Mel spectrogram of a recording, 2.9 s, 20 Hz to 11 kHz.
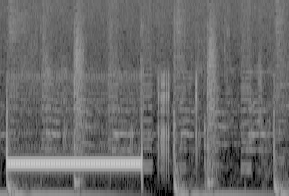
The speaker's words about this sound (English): We had a good first call and now it's just ringing, so I might just abandon this list after 5 more numbers and we'll move on to something else.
